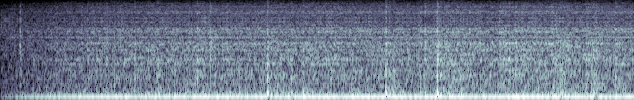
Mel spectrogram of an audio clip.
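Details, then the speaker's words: Fender Super Reverb amp, no signal playing: constant low mains hum under a steady hiss with faint crackles; excess background noise, owner suspects a noisy resistor, possibly an ungrounded jack, not confirmed. "there's some noise and we'll get to that terribly worried about it I think there is probably a noisy resistor somewhere we'll find her in it"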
